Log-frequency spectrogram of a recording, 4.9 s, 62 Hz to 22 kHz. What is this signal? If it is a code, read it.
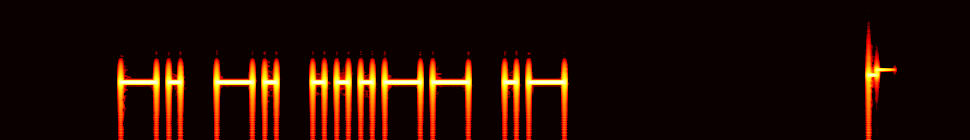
Morse code, heard as a keyed tone, about 20 wpm, 700 Hz. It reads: NN3A
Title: Common Cut Numbers - 4-Digit 20wpm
